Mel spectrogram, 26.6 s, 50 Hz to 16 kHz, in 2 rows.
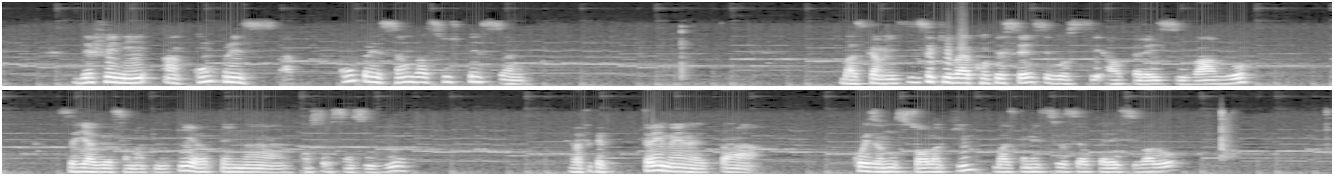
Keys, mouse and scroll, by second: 5.8-6.5 scroll down 1, 8.1 click, 9.0 click, 9.8 click, 11.4 click, 13.0 middle click, 13.5 scroll up 1, 14.0 middle click, 14.7 scroll down 1, 15.3-17.9 middle drag, 18.3 scroll up 2, 20.2 scroll down 2, 24.5 click.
